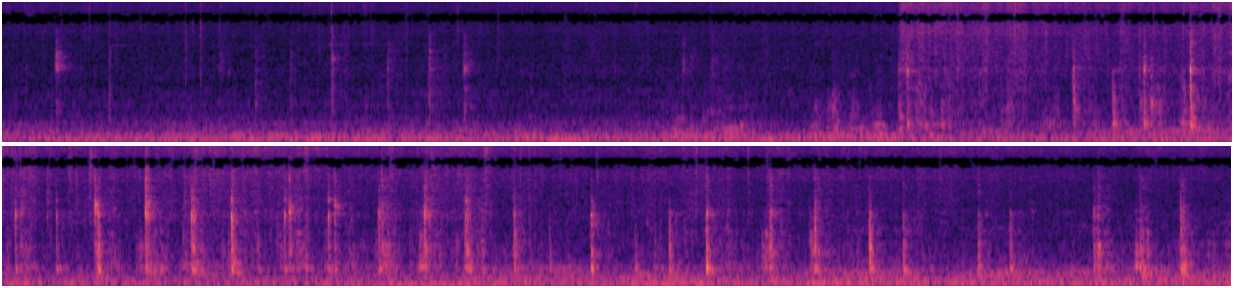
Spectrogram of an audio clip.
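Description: Carrots frying in a pan for ground beef fried rice: a steady sizzle, then a spatula scraping and stirring in quick, rhythmic clicks and scrapes that grow louder partway through and continue close up.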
